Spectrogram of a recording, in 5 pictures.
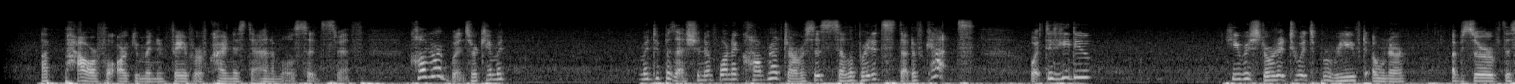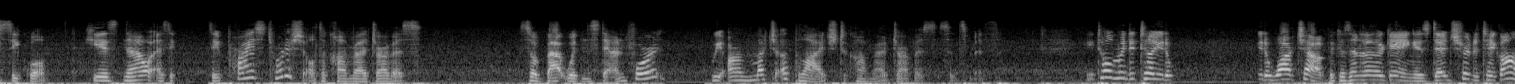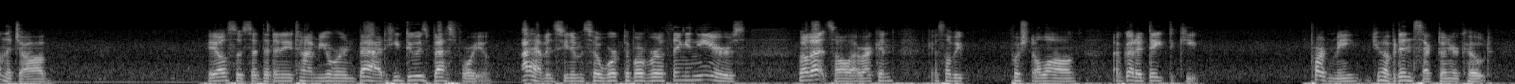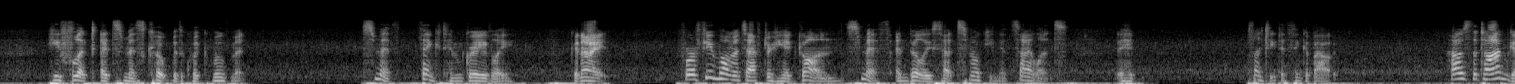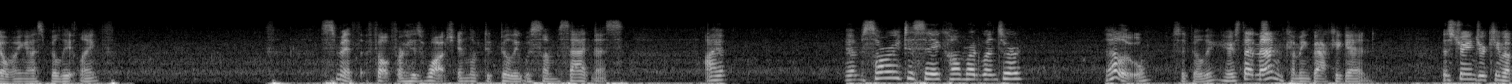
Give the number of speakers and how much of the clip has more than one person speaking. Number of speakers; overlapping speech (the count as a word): one, no overlap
